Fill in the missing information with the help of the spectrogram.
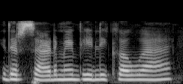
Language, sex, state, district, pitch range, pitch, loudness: Hindi, female, Jharkhand, Palamu, 220-230 Hz, 225 Hz, -15 LUFS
